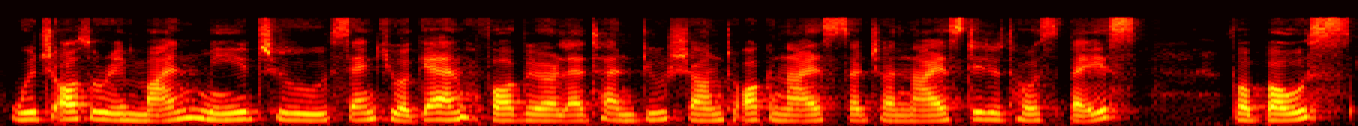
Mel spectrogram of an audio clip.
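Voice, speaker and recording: A woman from China giving a friendly academic lecture over a video call, laughing lightly now and then. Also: medium pitch.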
